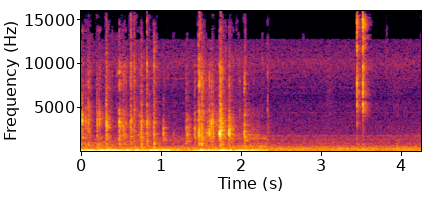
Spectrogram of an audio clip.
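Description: Rapid typing on a computer keyboard, with clusters of close, crisp key clicks that thin out into a few isolated taps after a pause.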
